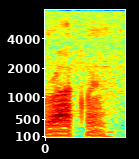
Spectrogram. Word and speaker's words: Rahman: we don't call him Rockman it's r a h m a an it's pronounced Rockman but we call him Rock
